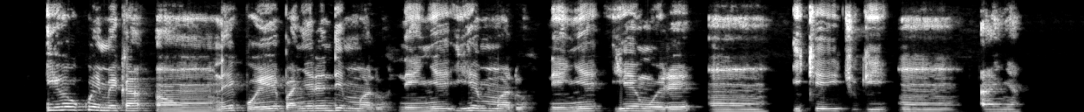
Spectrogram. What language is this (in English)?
Igbo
